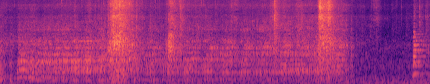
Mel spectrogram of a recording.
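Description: Metal shopping cart rolling over pavement: the wheels rumble and the wire basket rattles, with a few sharper knocks as it goes, quieter near the end.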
